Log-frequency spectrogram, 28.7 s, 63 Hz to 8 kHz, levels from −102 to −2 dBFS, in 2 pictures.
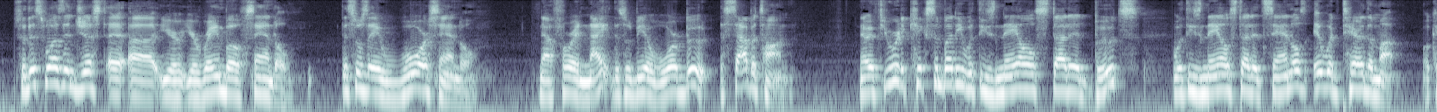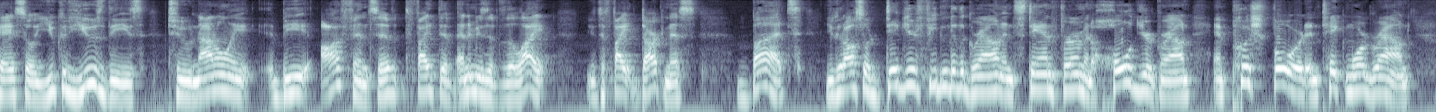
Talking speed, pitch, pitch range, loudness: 195 wpm, 145 Hz, 130-170 Hz, -11 LUFS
